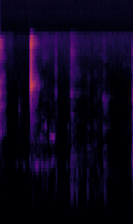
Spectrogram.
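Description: A sharp computer mouse click about half a second in, followed by a few faint keyboard keystrokes as a username is typed.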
